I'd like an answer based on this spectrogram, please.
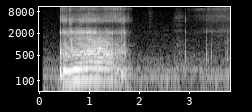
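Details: Romeo, a pet cat, snores while asleep indoors: one long buzzy, rasping breath of about a second and a half, low and rich in overtones, then quiet room hush with a few faint clicks.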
